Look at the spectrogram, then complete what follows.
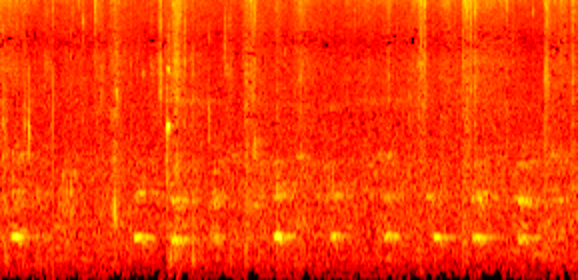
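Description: German Shepherd chewing grapes, a run of irregular wet smacking clicks from its mouth.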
